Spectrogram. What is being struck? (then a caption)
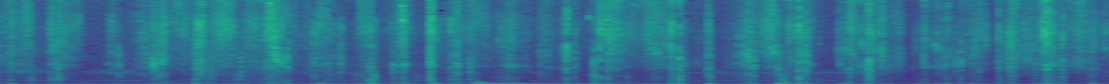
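Plastic lotion pump bottle. A medium white plastic CeraVe moisturizing lotion pump bottle, hollow and apparently filled, is gripped and rubbed with fingertips and nails close to the microphone. The result is a continuous scratchy, crinkling friction with a tearing quality, punctuated by soft low thumps and a louder swell near the middle.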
